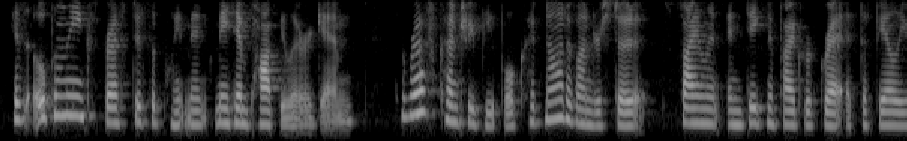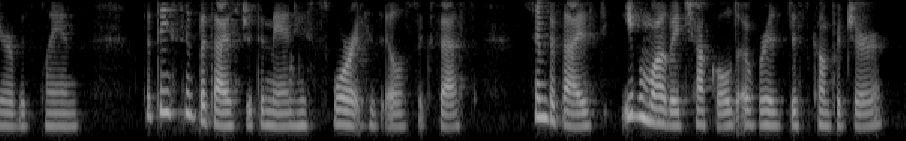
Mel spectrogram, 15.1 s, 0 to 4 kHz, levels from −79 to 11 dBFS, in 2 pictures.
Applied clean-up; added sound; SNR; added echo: none; none; none; none.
